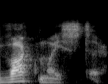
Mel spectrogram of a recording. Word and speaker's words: Wachtmeister: It's a W is V, so that'd be Wachtmeister.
